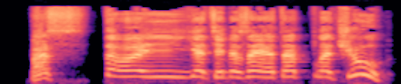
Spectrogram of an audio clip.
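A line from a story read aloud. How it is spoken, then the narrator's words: Farewell shout. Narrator (Russian): крикнув на прощание Сиду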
